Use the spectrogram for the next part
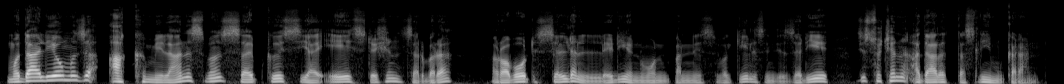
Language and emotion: Kashmiri, neutral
